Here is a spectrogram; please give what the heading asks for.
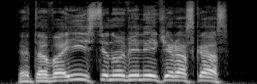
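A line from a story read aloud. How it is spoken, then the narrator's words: Shouted after someone. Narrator (Russian): прокричал Говард мне вслед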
